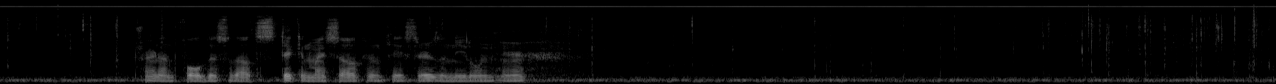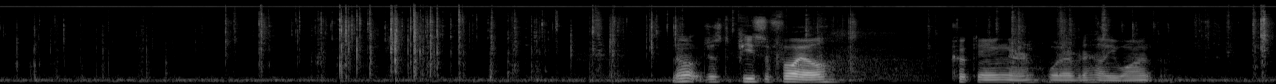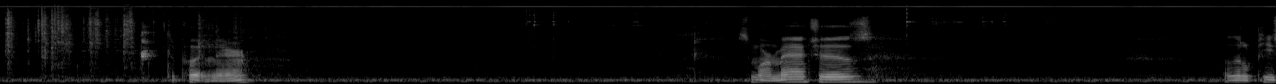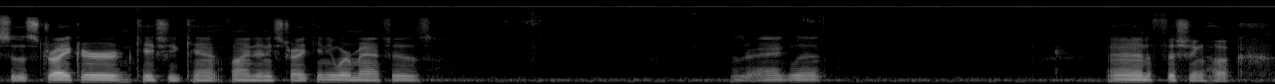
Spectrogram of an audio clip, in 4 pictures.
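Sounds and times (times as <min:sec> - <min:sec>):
small items clicking and rattling: 0:00.0 - 0:01.4, 0:05.8 - 0:21.4, 0:22.0 - 0:27.7
aluminium foil crinkling: 0:00.0 - 0:01.8, 0:05.1 - 0:28.4
low steady hum: 0:00.0 - 0:51.0.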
